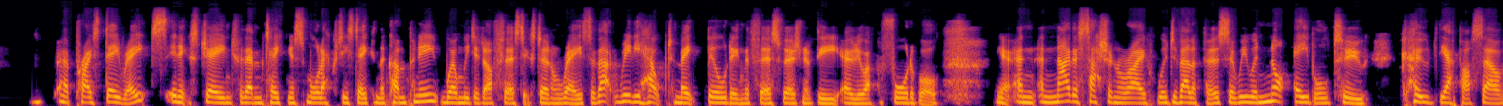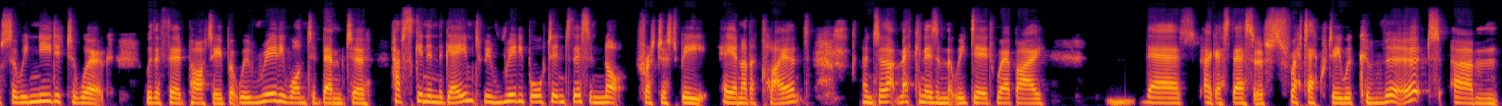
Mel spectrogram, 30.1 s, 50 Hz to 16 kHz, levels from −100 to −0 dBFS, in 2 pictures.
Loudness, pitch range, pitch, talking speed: -20 LUFS, 170-200 Hz, 180 Hz, 230 wpm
